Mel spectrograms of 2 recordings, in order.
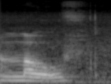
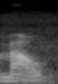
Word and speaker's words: mauve: Or I call it mauve. So that's an interesting thing I learned watching videos. I heard the word mauve pronounced mauve, not mouth, or however some people pronounce mauve.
